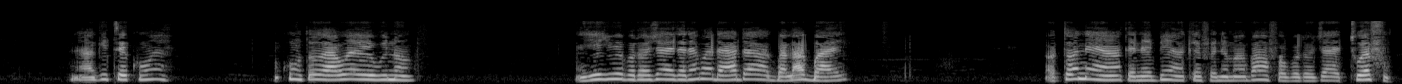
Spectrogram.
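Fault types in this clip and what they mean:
Low-delay AAC compression: the speech sounds rough and grainy for the whole clip, with a noisy haze between the voice harmonics and nothing at all above 7.7 kHz. The likely cause is a low-delay AAC codec such as AAC-ELD, built for video calls. Its short frames cannot separate closely spaced pitch harmonics cleanly and use bits less efficiently. The heavy damage points to a bitrate of around 16 kbps.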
